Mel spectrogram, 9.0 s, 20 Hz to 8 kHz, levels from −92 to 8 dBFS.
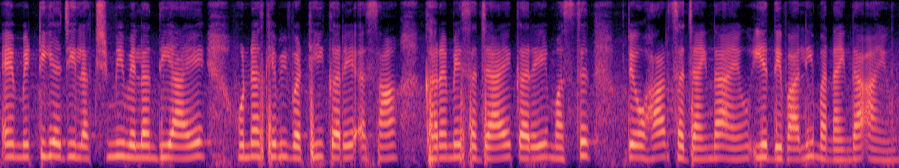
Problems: constant background noise, echo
